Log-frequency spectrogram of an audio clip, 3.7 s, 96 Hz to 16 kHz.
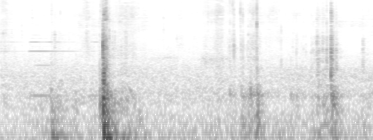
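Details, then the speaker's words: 2001 Mini R50 after replacing the BC1 body control module: a few separate clunks in a quiet car as door locks throw; central locking working, though remote locking not yet responding. "okay the center locking is actually is working and otherwise the remote center locking"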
